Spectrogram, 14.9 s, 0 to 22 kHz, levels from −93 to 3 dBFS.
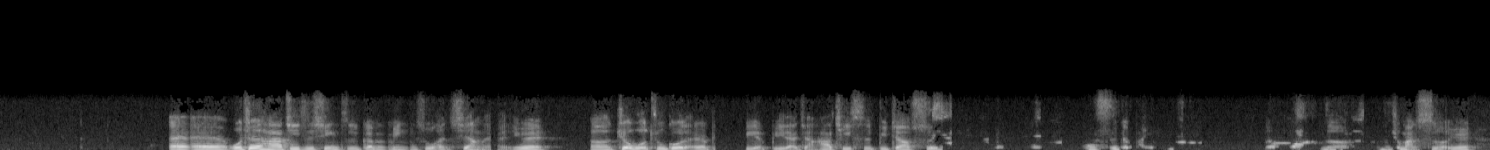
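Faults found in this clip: Other side's voice leaking through, 9.34–9.53 s, 9.85–9.89 s, 10.35–10.43 s, 13.53–13.67 s. Brief scraps of a second voice, faint, roughly 20 to 30 dB under the main talker. Likely an echo canceller leaving residual far-end loudspeaker echo in the mic signal during double talk, passing short bursts through.

Speech suppressed in double talk, 9.35–10.47 s, 10.79–12.02 s, 12.63–14.01 s. Near-end speech dips or drops out in pieces, about a second affected each time. Deepest dips about 35, 30 and 20 dB. Likely echo suppression attenuating the near-end talker along with the echo while both sides talk.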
